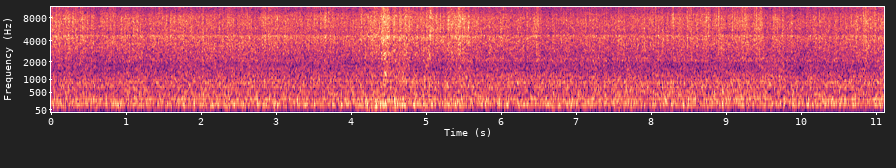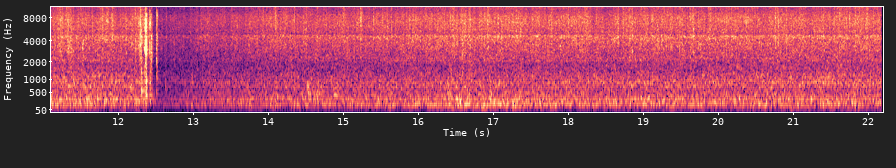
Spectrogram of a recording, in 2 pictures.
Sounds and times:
Rain on surface: 0.0 - 22.2.

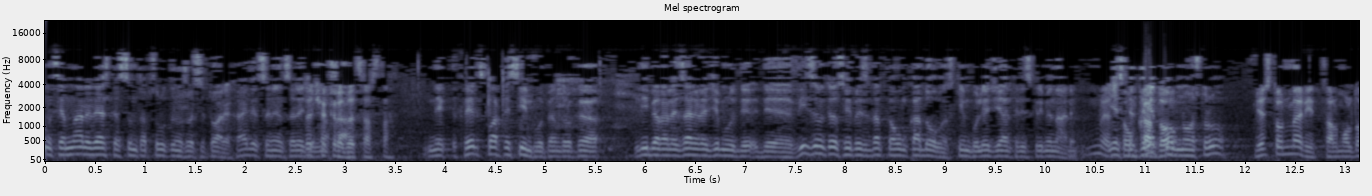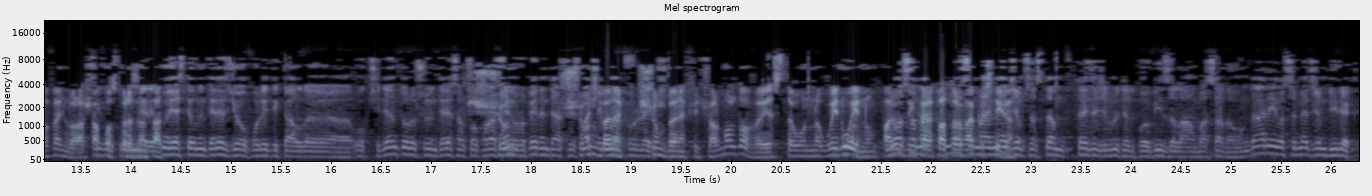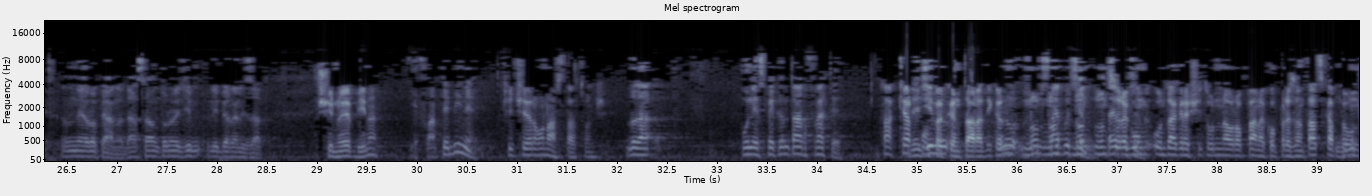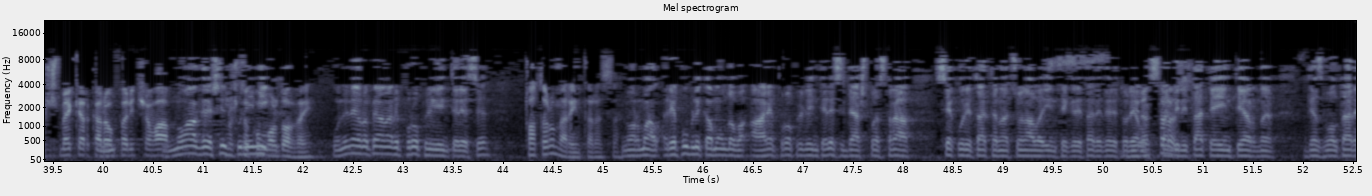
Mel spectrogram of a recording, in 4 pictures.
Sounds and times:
Speech: 0.0 - 32.5, 33.3 - 52.5.

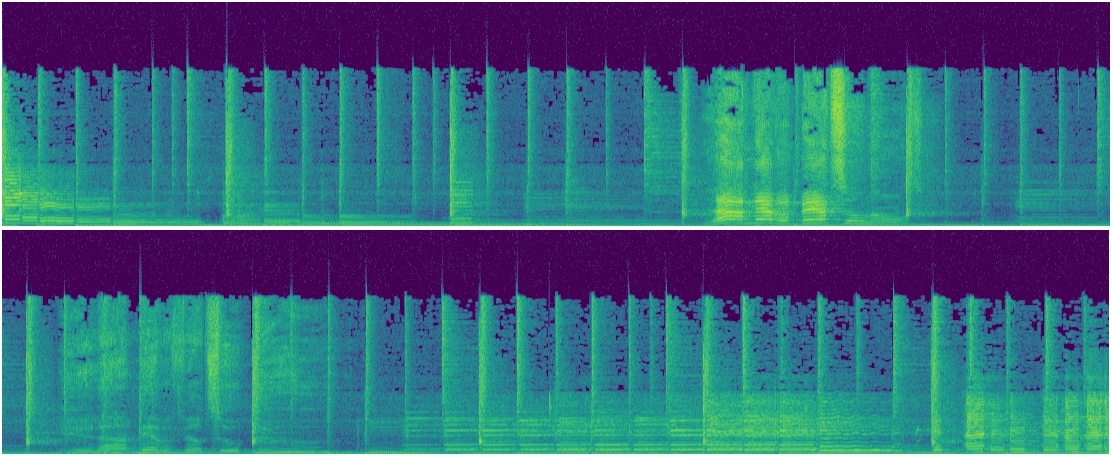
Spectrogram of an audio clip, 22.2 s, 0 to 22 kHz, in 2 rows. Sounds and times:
Steel guitar, slide guitar: 0.0 - 8.5, 14.9 - 22.1.

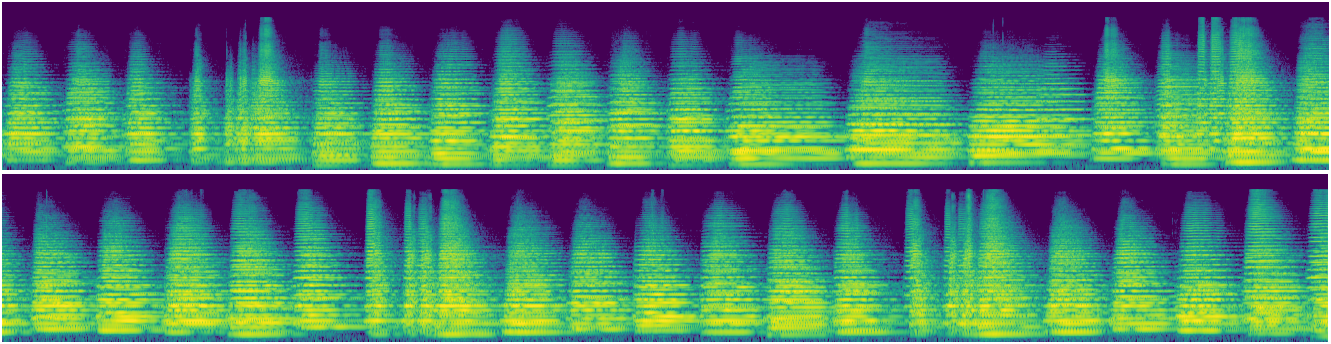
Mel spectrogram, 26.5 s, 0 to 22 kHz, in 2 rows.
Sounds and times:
Trombone: 0.0 - 26.5.

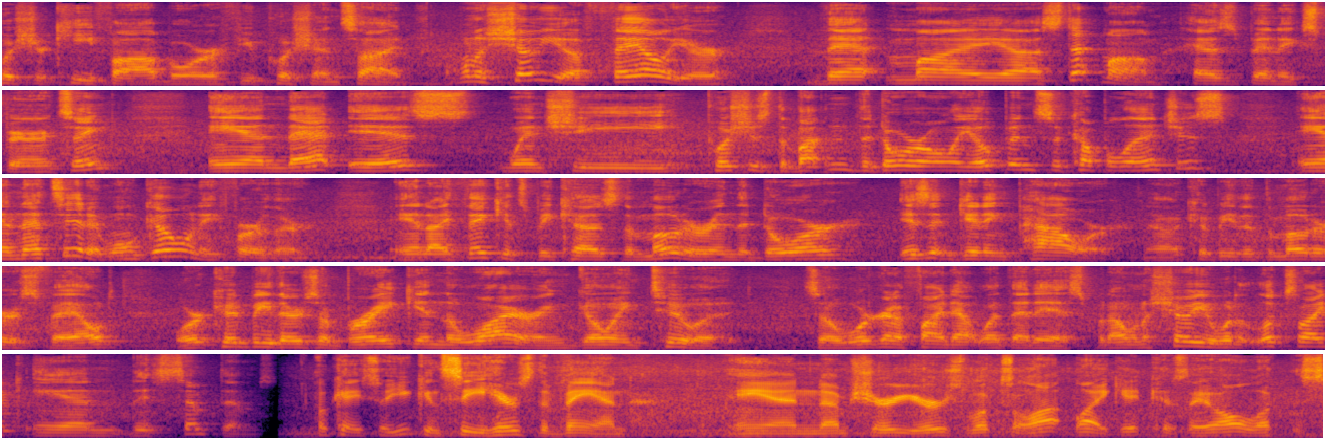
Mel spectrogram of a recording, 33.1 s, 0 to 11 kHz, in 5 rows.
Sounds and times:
Speech: 0.0 - 33.0.

